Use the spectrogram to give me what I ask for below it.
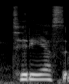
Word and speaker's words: Therese: Vi må jo ja. for guds skyld ikke uttale den e for dette er svensk. Ja. Tres blei aldri 16 år.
